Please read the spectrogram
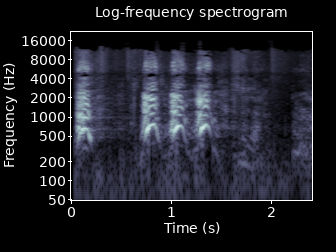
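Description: Belgian Malinois barking at a broom: one bark, then after a short pause three barks in quick succession, followed by a softer, lower sound near the end.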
